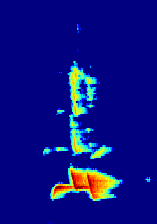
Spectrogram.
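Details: A Narcissus flycatcher delivers a single rich whistled phrase, rising then wavering and falling, clean and isolated.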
